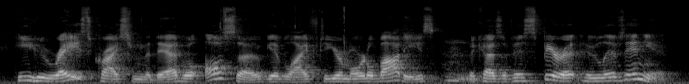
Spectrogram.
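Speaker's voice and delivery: plain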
